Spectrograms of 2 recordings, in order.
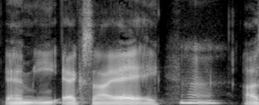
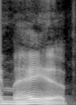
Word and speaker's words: Mexia: was surprised when I saw it was spelled M EXI a surprise that a it was spelled in Spanish and they pronounce it instead of saying Mexia because the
